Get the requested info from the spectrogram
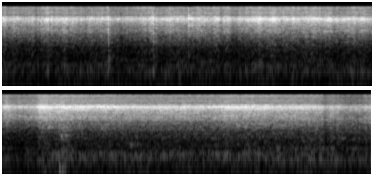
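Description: Diced bell peppers and pineapple sizzling in a stainless steel frying pan, with a steady hiss and the occasional scrape and click of a spatula stirring them.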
